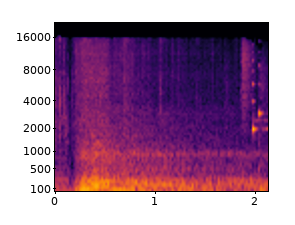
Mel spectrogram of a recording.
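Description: A car engine revving: it rises sharply in pitch about a quarter second in, then holds at high revs while slowly fading.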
